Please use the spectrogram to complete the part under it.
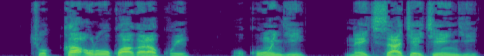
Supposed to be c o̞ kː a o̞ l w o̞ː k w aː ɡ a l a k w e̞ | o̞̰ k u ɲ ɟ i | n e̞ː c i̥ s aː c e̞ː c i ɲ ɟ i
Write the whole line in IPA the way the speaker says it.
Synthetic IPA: c o̞ kː a o̞ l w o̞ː k w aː ɡ a l a k w e̞ | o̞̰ k uː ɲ ɟ i | n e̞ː c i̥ s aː c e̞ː c iː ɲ ɟ i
